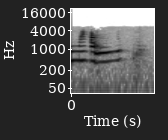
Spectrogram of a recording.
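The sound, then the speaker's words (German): A person's voice imitates a cat with a drawn-out, gliding meow, fairly soft, made while doing a rounded-back cat pose exercise, followed by a brief fainter sound at the end. “Deinen Kopf kannst du dabei ganz entspannt lassen und du machst jetzt Katzengeräusche. Wie macht denn die Katze?”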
